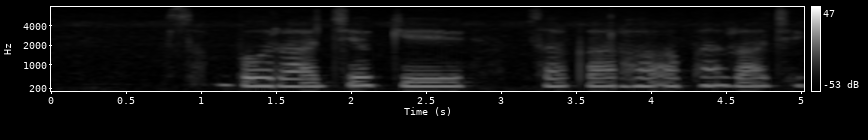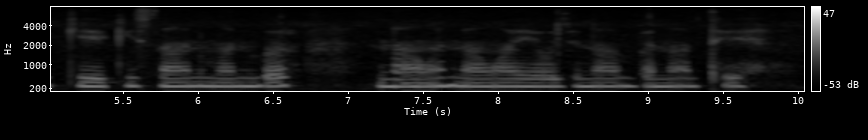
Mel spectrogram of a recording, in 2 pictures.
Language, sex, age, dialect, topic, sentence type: Chhattisgarhi, female, 18-24, Northern/Bhandar, agriculture, statement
